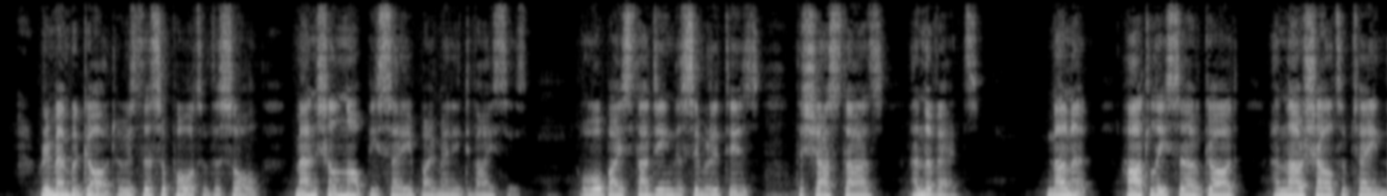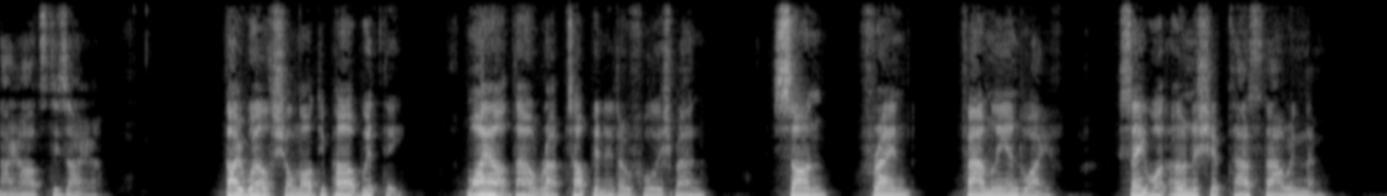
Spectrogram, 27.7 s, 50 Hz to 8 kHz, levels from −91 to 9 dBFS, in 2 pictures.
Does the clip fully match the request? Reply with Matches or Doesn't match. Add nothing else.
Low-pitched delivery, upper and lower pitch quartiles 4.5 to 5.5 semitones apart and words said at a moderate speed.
Matches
